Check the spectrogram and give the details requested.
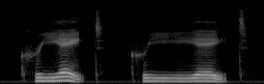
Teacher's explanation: Cree is an e sound right that's a pure vowel e and then the next syllable is actually made up of a diphthong which is when you have two vowel sounds that come together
